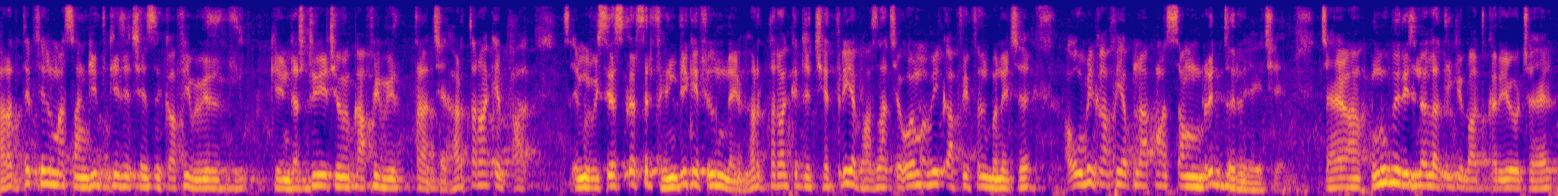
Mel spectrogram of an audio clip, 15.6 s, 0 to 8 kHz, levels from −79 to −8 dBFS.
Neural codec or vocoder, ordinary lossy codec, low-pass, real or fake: codec, 24 kHz, 3 kbps, HILCodec; none; 7.2 kHz; fake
